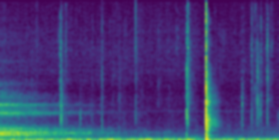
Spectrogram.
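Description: A slow, soft breath out that fades away over the first second and a half, followed about three seconds in by a short mouth click, over a faint low hum.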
